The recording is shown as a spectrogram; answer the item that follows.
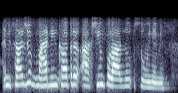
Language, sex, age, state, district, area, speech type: Kashmiri, female, 30-45, Jammu and Kashmir, Anantnag, rural, conversation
